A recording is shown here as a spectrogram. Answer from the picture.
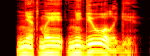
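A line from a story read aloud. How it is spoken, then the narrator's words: Gentle objection. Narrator (Russian): мягко возразил Беркут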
